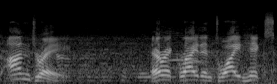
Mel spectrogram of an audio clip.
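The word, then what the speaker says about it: Andrua: it's incomplete andre thompson he spells his name a-n-d-r-u-a but it's pronounced andre eric wright and dwight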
